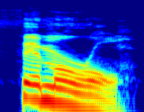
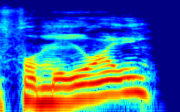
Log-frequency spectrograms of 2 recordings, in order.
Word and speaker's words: femoral: Femeral. Femeral artery. Femeral. Femeral artery. Femeral. You have to learn how to pronounce it because whenever you tell the instru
